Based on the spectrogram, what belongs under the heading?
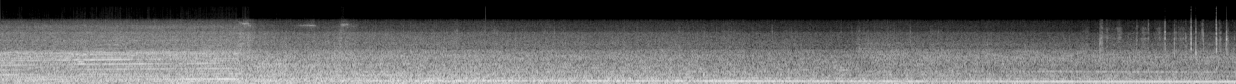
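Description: Cabin sound of a turbocharged Honda B16A 1.6-litre VTEC four-cylinder in a Civic revving hard and climbing in pitch for about two seconds, then cutting off as the throttle closes. After that, loud wind and tyre noise with a low engine hum that slowly falls in pitch as the car slows. A few light clicks come near the end.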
